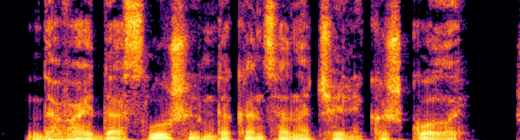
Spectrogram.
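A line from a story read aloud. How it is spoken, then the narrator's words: Whispered. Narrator (Russian): шепнул я Вере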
